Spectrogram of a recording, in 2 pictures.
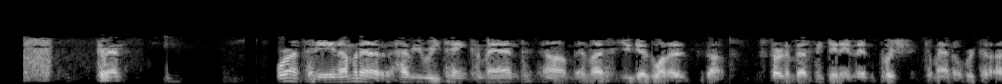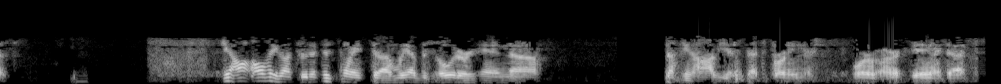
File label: Fire Dpts VHF 154.800 Patch, scanner; TOPAZ PD (TRWC); Thompson Peak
